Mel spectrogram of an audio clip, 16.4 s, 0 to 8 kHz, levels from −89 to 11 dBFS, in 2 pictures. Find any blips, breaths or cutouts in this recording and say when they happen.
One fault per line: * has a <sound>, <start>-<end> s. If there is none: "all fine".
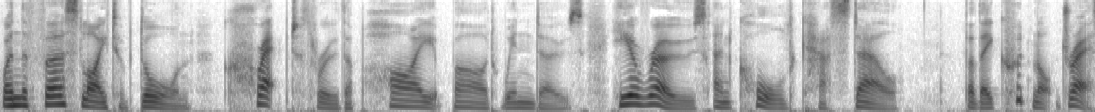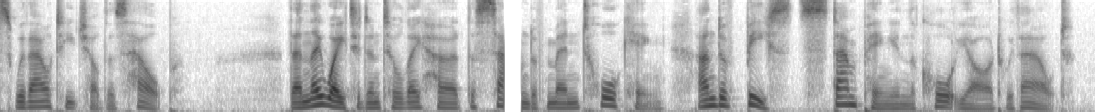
* has a dropout, 12.0-12.1 s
